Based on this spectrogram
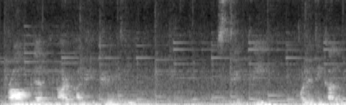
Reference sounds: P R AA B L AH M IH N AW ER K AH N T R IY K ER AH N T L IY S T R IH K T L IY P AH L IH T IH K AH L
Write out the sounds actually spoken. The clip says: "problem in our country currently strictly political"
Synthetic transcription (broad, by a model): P R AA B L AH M IH N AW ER K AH N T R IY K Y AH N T IY S T R IH K T L IY P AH L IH T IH K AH L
